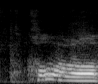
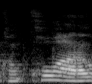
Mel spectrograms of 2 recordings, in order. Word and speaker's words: core: 코어 발음인데 그냥 우리말로는 코아라고 말써요.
